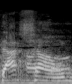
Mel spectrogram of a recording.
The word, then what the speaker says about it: dachshund: The long-bodied short dog is often called dachshund, but the real pronunciation is dachshund, or something to guide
